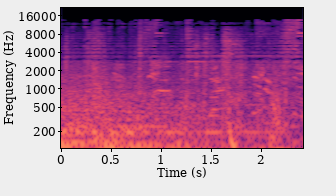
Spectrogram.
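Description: A hand-to-hand fight soundtrack: men shouting and grunting amid a rapid string of hits and thuds, over loud action music.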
